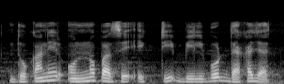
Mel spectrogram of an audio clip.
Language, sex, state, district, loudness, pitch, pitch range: Bengali, male, West Bengal, Alipurduar, -18 LUFS, 140 Hz, 125-155 Hz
